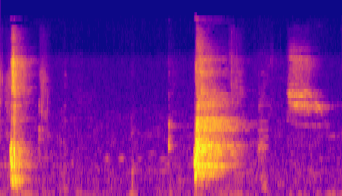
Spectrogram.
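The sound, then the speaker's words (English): A female puppy named Bella gives two sharp, high barks about two seconds apart, the second one louder with a brief yelp trailing after, followed by a faint squeaky whine. “What's the puppy's name? Bella. She's usually quiet, Bella.”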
